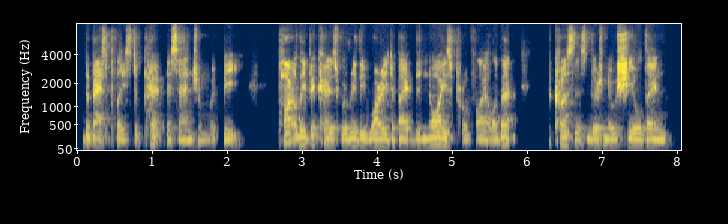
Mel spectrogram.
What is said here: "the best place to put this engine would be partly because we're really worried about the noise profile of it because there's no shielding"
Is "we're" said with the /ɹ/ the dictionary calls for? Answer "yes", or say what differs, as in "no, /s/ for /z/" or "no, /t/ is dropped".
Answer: yes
